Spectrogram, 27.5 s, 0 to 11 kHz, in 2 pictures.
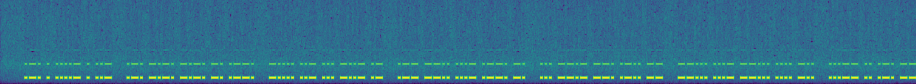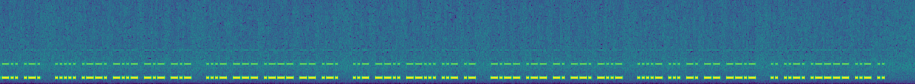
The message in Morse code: RE4EU RCCNP 6USXA WZVPN SQGLM 7V7HD 3IR8R 5PXKK VOJMR UZ7UA YWNGX 4SNMQ IF1UI

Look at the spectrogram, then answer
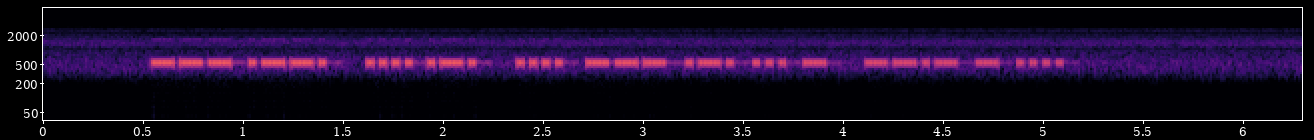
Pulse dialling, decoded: none

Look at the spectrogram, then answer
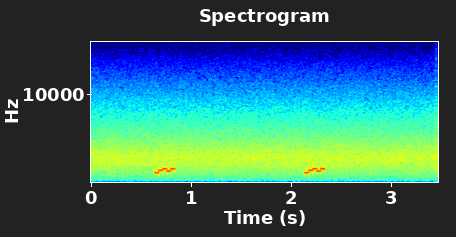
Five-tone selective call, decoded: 25747 25747

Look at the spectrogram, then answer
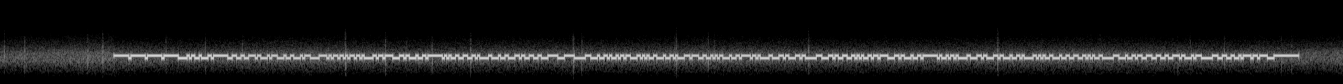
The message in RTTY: ICH HOFFE, SIE NIMMT DAS ZUR KENNTNIS, DENN ES IST WICHTIG.

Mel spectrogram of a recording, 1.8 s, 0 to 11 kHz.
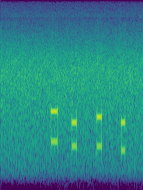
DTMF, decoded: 9451

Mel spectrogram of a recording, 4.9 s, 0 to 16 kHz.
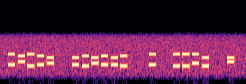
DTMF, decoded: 60357 427542 6 3391 *

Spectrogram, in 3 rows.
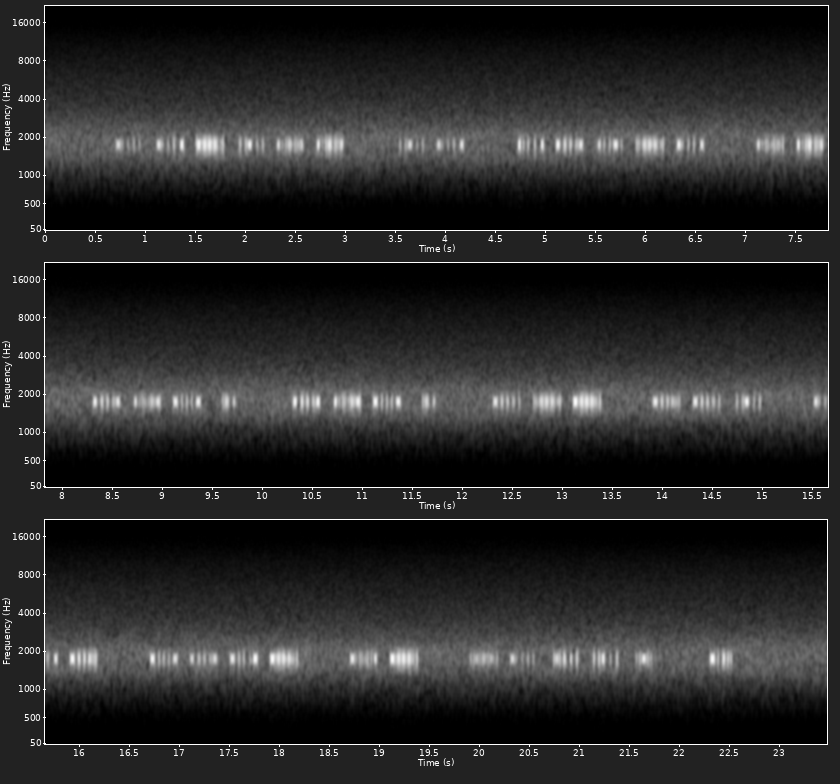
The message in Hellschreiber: LU5TQQ TU VA4SU CQ AGN? AGN? PSE RPT UR NAME DE ZL7YI K

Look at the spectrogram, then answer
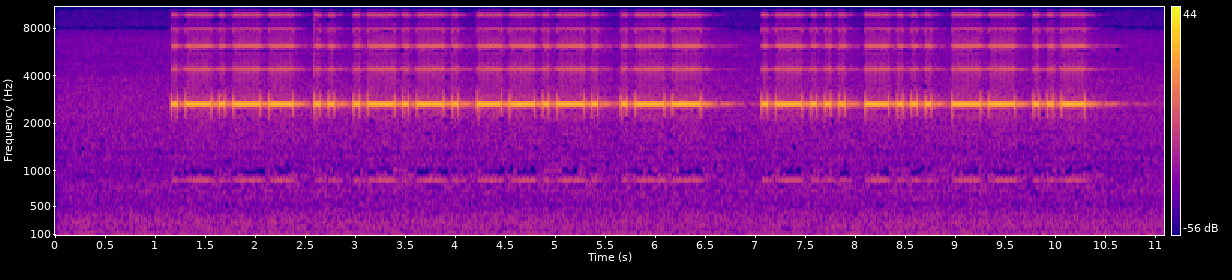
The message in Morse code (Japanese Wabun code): デンシヤ オハヨウ

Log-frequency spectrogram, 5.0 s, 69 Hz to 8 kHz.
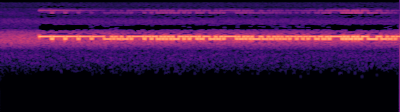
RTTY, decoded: QRZ? DE SQ8SBT …

